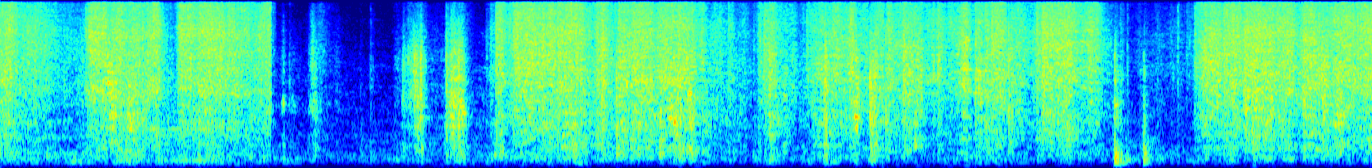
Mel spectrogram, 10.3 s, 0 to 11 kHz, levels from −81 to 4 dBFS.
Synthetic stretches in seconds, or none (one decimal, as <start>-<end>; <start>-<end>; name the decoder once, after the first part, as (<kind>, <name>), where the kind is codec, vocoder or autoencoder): none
